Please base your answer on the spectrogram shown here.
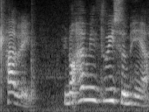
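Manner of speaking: ordinary delivery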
